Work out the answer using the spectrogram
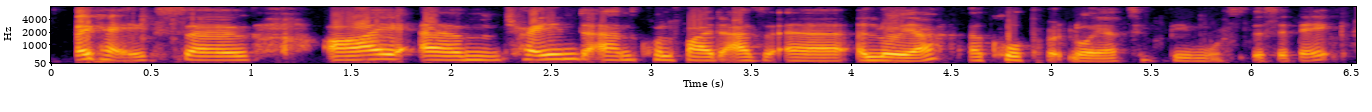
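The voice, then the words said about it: Southern English accent. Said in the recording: “her accent is distinctly different from yours ... she is from the South as well. And her accent is kind of similar to yours”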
